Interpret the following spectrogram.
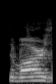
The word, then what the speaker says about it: DesMarais: If it's the French pronunciation is DesMarais, the American presentation DesMarais is good. So either way, we're good.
